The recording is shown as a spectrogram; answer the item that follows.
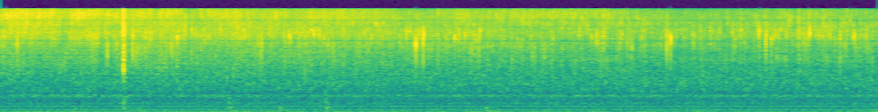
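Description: Salmon fillet, sliced onions and asparagus sizzling on a hot griddle: a steady frying hiss with small crackles and a few sharp clicks, the loudest about one and a half seconds in.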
